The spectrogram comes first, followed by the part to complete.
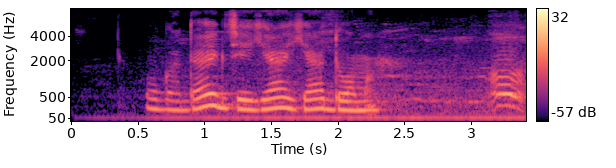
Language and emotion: Russian, neutral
